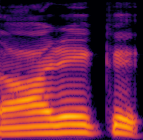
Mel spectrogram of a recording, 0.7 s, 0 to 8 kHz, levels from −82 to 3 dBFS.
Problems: none marked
